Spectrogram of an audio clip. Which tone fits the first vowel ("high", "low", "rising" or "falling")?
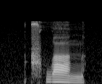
falling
